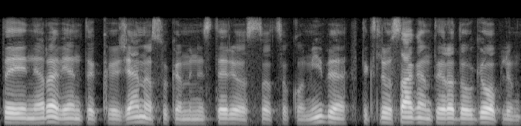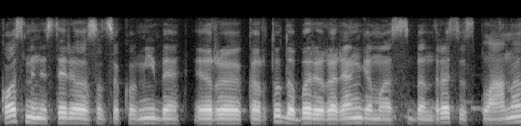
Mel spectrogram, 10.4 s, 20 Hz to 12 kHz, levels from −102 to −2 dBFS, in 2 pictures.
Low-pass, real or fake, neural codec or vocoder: 7.2 kHz; real; none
